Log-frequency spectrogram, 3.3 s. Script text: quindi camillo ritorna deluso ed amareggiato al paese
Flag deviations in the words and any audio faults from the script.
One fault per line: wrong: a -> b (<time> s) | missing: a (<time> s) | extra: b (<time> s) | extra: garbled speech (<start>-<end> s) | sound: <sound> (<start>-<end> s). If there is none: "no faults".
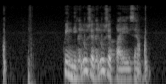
sound: thud (0.6-0.7 s)
missing: camillo ritorna (1.5 s)
wrong: amareggiato -> deluso (1.9 s)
